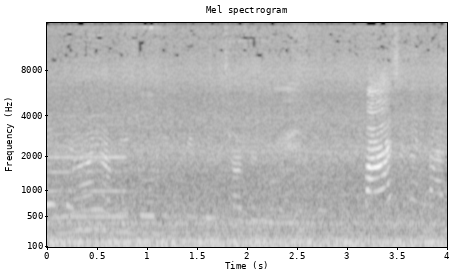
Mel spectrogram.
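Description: Steady low road and engine rumble inside a moving car's cabin, with faint passenger voices in the background.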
